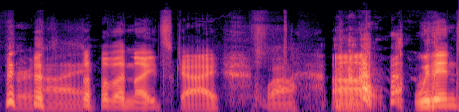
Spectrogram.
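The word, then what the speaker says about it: Nightsky: to go to the Night Sky, or as Henny and Joe like to call it, and I'm never going to let this down, the Night Ski. the Night Ski. The incorrect pronunciation.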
